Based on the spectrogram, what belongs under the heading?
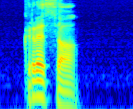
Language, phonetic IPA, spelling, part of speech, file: Polish, [ˈkrɛsa], kresa, noun, Pl-kresa.ogg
